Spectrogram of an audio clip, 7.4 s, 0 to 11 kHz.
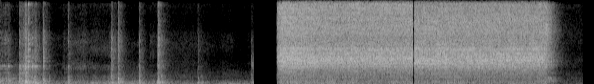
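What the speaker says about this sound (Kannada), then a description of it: "ಮುಚ್ಚಳ ಮುಚ್ಚಿ 2 ವಿಸಿಲ್ ಕೂಗ್ಸೋಣ" Pressure cooker with jackfruit sambar inside gives one loud, steady steam whistle lasting about three and a half seconds, close by, after a stretch of quieter kitchen clatter.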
